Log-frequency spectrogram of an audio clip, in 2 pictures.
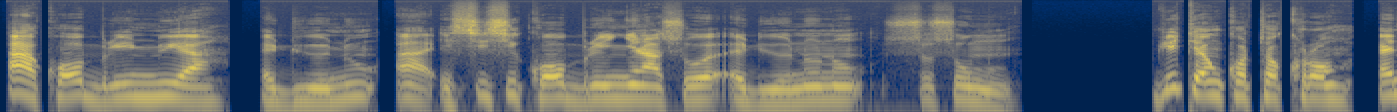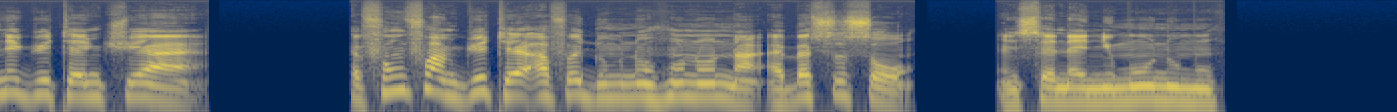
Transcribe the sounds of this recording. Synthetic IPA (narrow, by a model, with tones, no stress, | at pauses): a˨kʰɔː˨˦bɪ˨ɾi˦n̩˦nũ˦a˨ | æ˨du˨o˨nũ˦a˨ʔe˨si˦si˦kʰɔː˦bɪ˨ɾĩ˦ɲĩ˦nã˨sʊ˦ʔæ˨du˨o˨nũ˦nʊ̃˦sʊ˦sʊ˦mṵ̃˨ | d͡ʑᶣi˦tʰɛ˨ŋ̩˦kʰɔ˨tʰɔ˦kʰɾɔ˦ɛ˦nɪ̃˦d͡ʑᶣɪ˦tʰɛ˨ɲ̩˦t͡ɕʰᶣɪ̃˦a˨ | ɛ˨fɪ̃˦m˦fã˦˨md͡ʑᶣɪ˦tʰɛ˨a˨fa˦dũ˨mnʊ̃˦ɦʊ̃˦nʊ̃˦nã˨ʔɛ˨bɛ˦sʊ˦sʊ˨ | n̩˨sɛ˨nã˨nĩ˨mʊ̃˦nũ˦mũ˦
